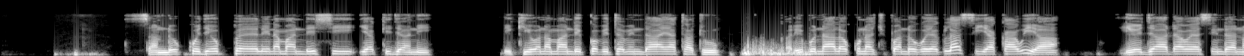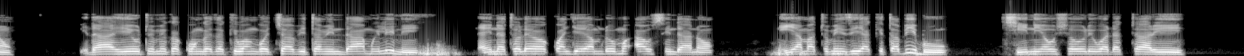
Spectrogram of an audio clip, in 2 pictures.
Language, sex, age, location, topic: Swahili, male, 25-35, Kisii, health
